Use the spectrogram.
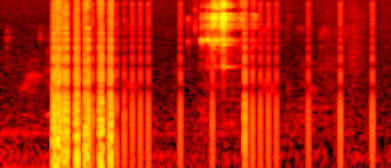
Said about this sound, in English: That's her freedom bell that she has on.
